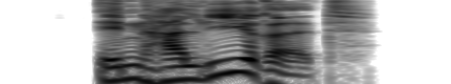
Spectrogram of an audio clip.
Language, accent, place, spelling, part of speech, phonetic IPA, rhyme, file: German, Germany, Berlin, inhalieret, verb, [ɪnhaˈliːʁət], -iːʁət, De-inhalieret.ogg
- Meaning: second-person plural subjunctive I of inhalieren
